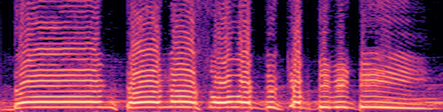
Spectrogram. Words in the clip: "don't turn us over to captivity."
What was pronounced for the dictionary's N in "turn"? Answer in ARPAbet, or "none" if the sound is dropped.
N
